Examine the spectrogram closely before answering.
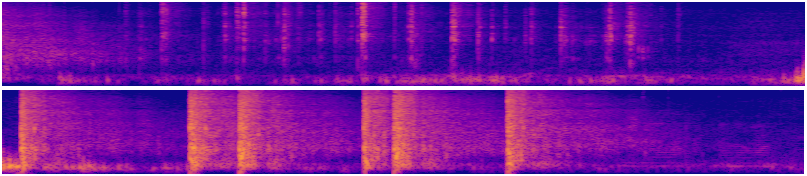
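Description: Pistol gunfire from a line of shooters. Fainter sharp cracks and clicks come in the first few seconds, then about six loud shots follow from about four seconds in, some in quick pairs.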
